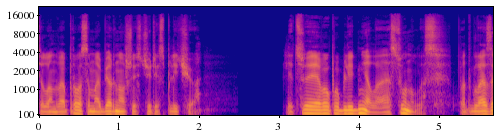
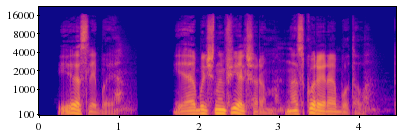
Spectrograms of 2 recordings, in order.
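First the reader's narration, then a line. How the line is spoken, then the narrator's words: Confession. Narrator (Russian): признался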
